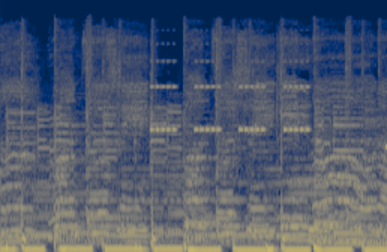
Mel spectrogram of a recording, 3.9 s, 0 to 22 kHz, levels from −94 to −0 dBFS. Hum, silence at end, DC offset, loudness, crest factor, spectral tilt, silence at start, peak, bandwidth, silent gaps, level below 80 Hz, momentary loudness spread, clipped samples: none; 0 s; under 0.1%; -29 LUFS; 10 dB; -5.5 dB/octave; 0 s; -16 dBFS; 15 kHz; none; -28 dBFS; 3 LU; under 0.1%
